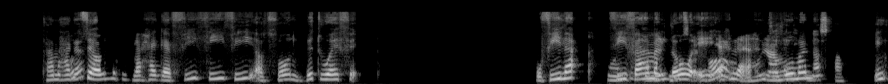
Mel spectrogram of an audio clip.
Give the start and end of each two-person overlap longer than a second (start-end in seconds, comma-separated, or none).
6.1-8.2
